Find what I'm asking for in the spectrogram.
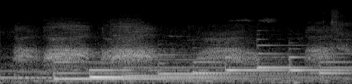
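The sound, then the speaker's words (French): Many rooks caw in the trees, harsh overlapping calls repeating throughout at a fairly even loudness. “The sound that we can hear now, the rooks and the trees. Vous entendez donc tout ce bruit des corneilles, je pense, des rooks en anglais.”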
